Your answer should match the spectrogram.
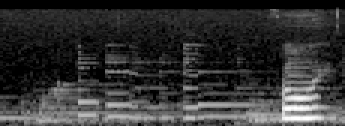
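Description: Soft instrumental background music, a slow line of plucked guitar notes.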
